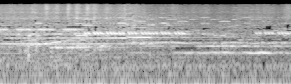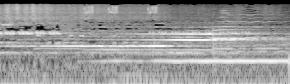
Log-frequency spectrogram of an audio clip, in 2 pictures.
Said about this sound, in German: Wir sind dabei, wenn Grillen ein richtiges Konzert geben, also so richtig mit Orchester und Publikum.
